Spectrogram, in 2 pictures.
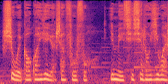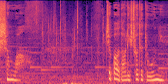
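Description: A woman's voice: medium pitch, little pitch movement, normal speed, close to an everyday voice. Actress as devoted, self-assured lady judge, music behind. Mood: earnest. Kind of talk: modern Chinese audio drama acting.

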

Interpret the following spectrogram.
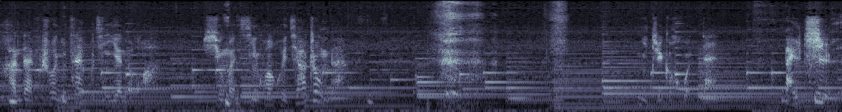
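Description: A man playing a lovesick undercover policeman in an audio drama, confessing softly and hesitantly in an intimate tone. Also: on the high side, very animated, a little fast, creaky. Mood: tender, teasing. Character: lovesick male undercover policeman confessing on tape, tender, guilty. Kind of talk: Chinese amateur audio drama monologue. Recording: voice under loud background music. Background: loud music.

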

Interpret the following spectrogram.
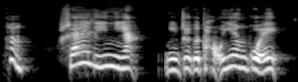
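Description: A woman's voice: fairly high pitch, animated, normal speed, a bit bright, slightly rough. A woman voicing a bossy, boastful, hot-tempered young male bird in a children's story, with an indignant, squabbling manner. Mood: angry.

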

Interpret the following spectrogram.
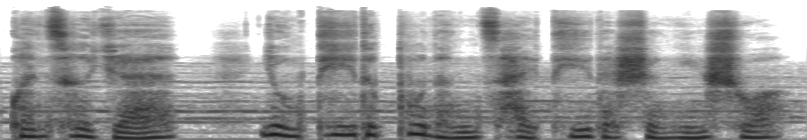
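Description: A woman's voice: lowish voice, expressive, measured pace, soft background music. A woman reading scripted story narration for an audio drama.

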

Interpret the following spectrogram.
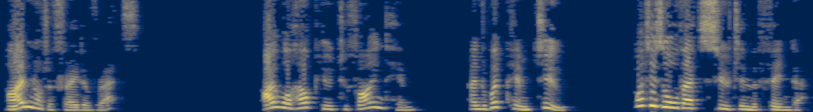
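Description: A woman voicing a brisk, bossy female neighbour cat who speaks firmly. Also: sits high, big pitch swings, fairly bright tone, full character voice, rough recording. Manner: brisk and firm.

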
